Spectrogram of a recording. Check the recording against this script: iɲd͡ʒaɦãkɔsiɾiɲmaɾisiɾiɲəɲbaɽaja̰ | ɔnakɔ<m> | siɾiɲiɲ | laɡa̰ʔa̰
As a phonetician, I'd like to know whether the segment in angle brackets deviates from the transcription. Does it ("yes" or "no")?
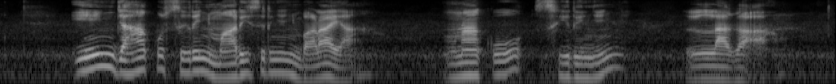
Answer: yes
